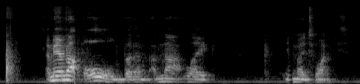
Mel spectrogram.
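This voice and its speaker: Here the thirty-something powerlifter speaks at a medium pitch and normal speed, sounding expressive and a little mellow. He's chatting loosely on his livestream, responding to viewer comments and frequently restarting his sentences while he works through his thoughts.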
